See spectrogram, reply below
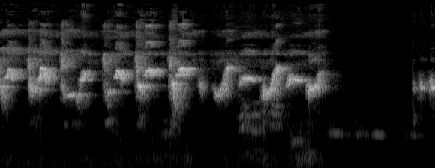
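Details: Lively wambi song made of quick, rich warbled phrases with bright whistled slurs and chattering notes, about two per second. It falls silent for a moment, then a short whistled burst resumes.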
